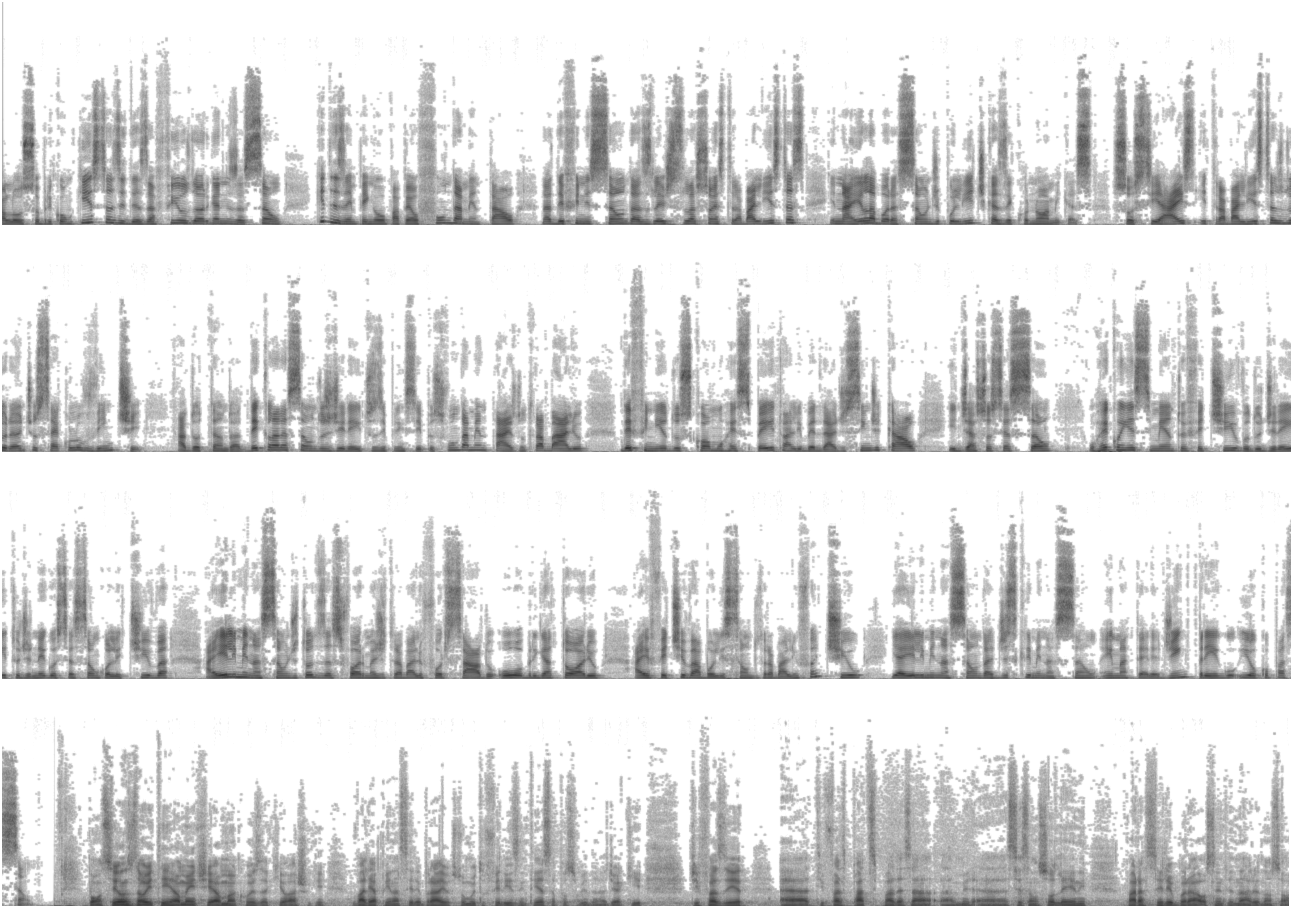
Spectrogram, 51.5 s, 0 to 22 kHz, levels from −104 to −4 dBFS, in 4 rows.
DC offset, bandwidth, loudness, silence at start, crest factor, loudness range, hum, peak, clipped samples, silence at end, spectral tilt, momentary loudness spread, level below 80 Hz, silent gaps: under 0.1%; 18 kHz; -34 LUFS; 0 s; 20 dB; 4 LU; none; -14 dBFS; under 0.1%; 0 s; -3.5 dB/octave; 8 LU; -56 dBFS; none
